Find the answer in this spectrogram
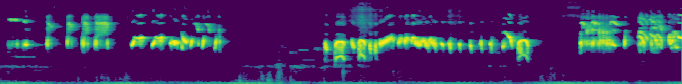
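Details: Song of an orange-headed thrush, meant to draw a caged bird into singing: long, varied, chattering phrases of fast trills and whistles with short breaks, steady low hum behind.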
